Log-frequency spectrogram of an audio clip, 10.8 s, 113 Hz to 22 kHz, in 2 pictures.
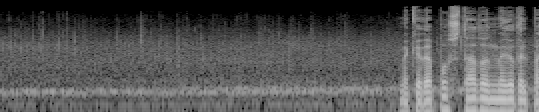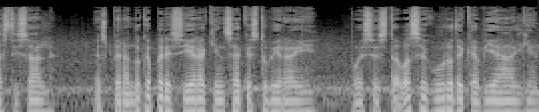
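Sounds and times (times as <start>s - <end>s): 
low droning hum: 0.0s - 10.7s
wind and rain beating against a helmet in a pasture: 0.0s - 10.7s
speech: 4.0s - 10.7s.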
